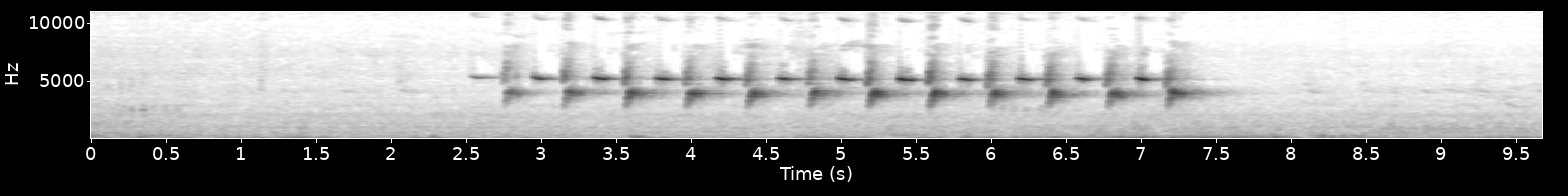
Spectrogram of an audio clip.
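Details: In a UK forest, a great tit sings a steady series of about eleven paired notes, each a high tone followed by a lower one, lasting some five seconds against distant low rumbling.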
